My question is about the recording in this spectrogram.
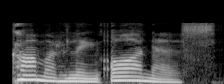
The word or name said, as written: kamerlingh onnes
